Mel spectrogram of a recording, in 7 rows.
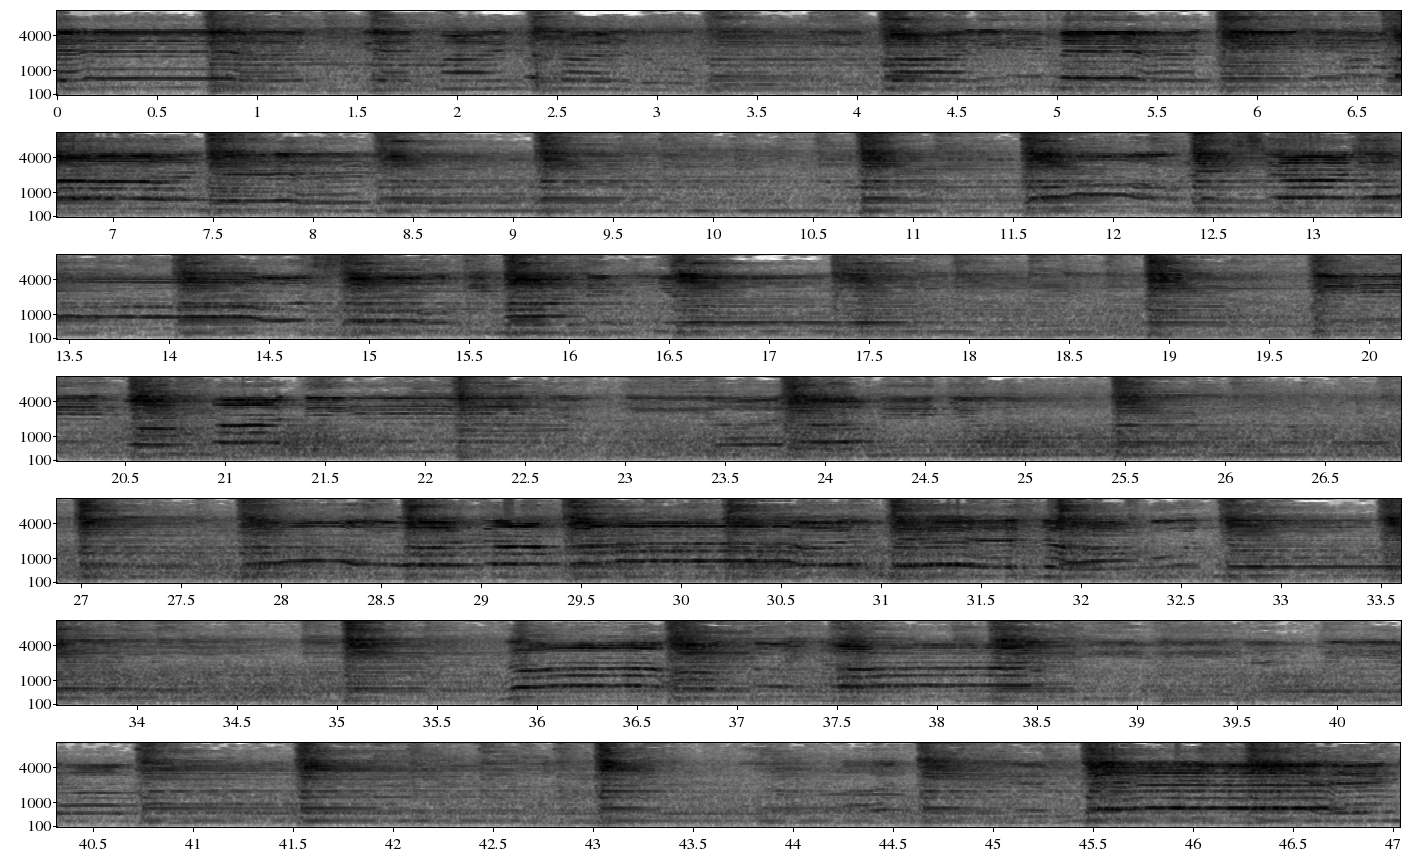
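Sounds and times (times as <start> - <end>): woman singing a hymn: 0.0 - 10.6, 11.4 - 26.8, 27.4 - 47.0
strummed acoustic guitar: 0.0 - 47.0.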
